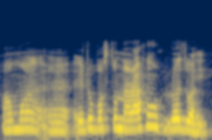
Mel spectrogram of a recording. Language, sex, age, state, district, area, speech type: Assamese, female, 60+, Assam, Golaghat, rural, spontaneous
